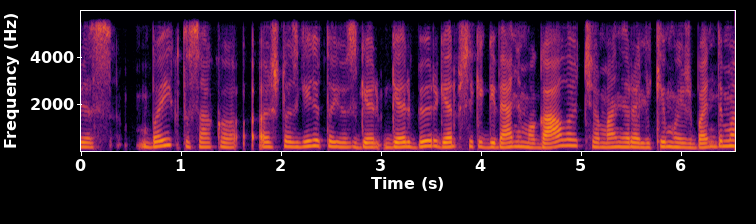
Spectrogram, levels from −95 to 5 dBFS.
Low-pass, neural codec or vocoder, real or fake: 5.4 kHz; vocoder, 22.05 kHz, 80 mel bands, HiFi-GAN; fake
